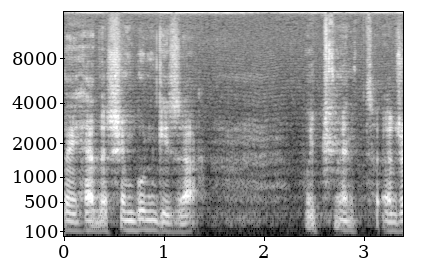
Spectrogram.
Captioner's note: speaking in foreign language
